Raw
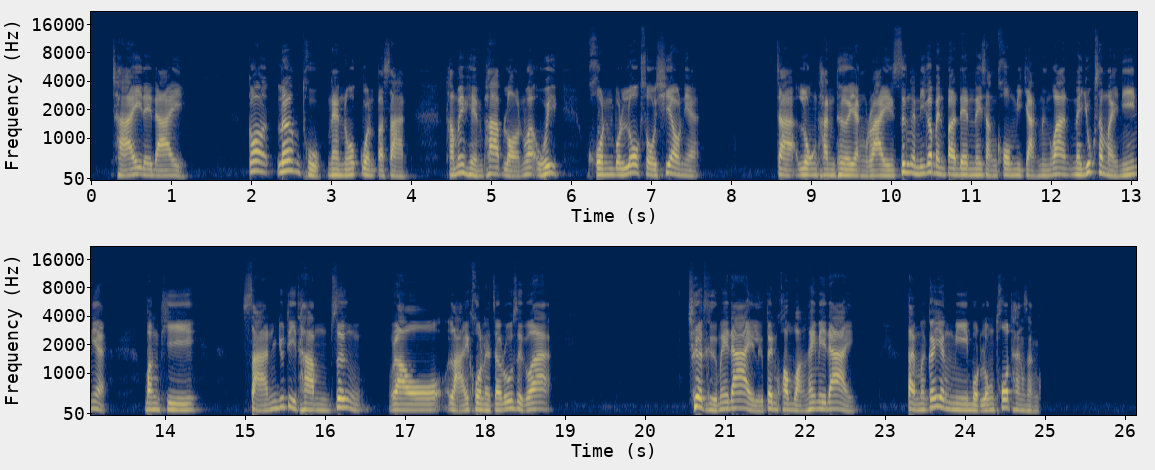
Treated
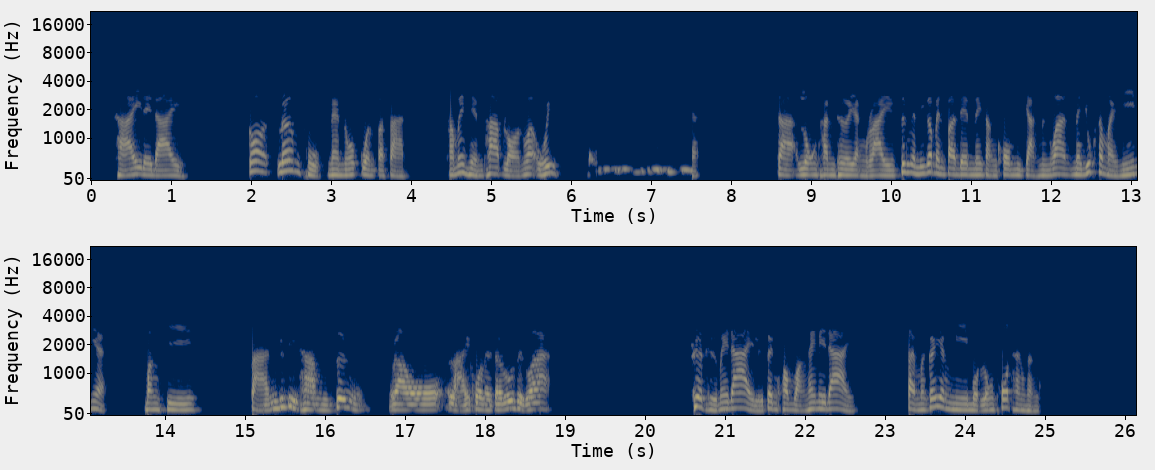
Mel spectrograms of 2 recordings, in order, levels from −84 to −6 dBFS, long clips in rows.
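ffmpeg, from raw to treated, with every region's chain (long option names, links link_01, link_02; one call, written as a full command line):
ffmpeg -i in.wav -filter_complex "[0:a]asettb=1/sr,asplit=3[link_01][link_02][link_03];[link_01]atrim=end=6.324[link_04];[link_02]atrim=start=6.32:end=7.52,asetpts=PTS-STARTPTS,afade=type=in:duration=0.004:curve=qsin,afade=type=out:start_time=1.196:duration=0.004:curve=qsin,aeval=exprs='val(0)+0.5*0.0355*sgn(val(0))':channel_layout=same,acompressor=threshold=-26dB:ratio=2.5:attack=3.2:release=140:knee=1:detection=peak,asuperpass=centerf=230:order=20:qfactor=3.1[link_05];[link_03]atrim=start=7.516[link_06];[link_04][link_05]acrossfade=duration=0.004:curve1=hsin:curve2=qsin[link_07];[link_07][link_06]acrossfade=duration=0.004:curve1=qsin:curve2=hsin,asettb=1/sr,asplit=3[link_08][link_09][link_10];[link_08]atrim=end=15.234[link_11];[link_09]atrim=start=15.23:end=18.69,asetpts=PTS-STARTPTS,afade=type=in:duration=0.004:curve=qsin,afade=type=out:start_time=3.456:duration=0.004:curve=qsin,equalizer=frequency=290:width_type=o:width=2.5:gain=11.5,flanger=delay=15.5:depth=6.9:speed=1.2,highpass=160,lowpass=7200[link_12];[link_10]atrim=start=18.686[link_13];[link_11][link_12]acrossfade=duration=0.004:curve1=hsin:curve2=qsin[link_14];[link_14][link_13]acrossfade=duration=0.004:curve1=qsin:curve2=hsin,lowpass=1300,afftdn=noise_reduction=25:noise_floor=-37,acompressor=threshold=-40dB:ratio=2,volume=-2dB" out.wav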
